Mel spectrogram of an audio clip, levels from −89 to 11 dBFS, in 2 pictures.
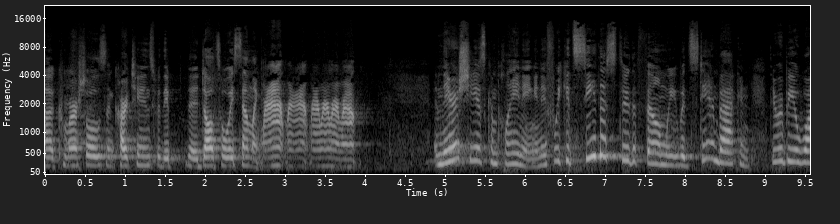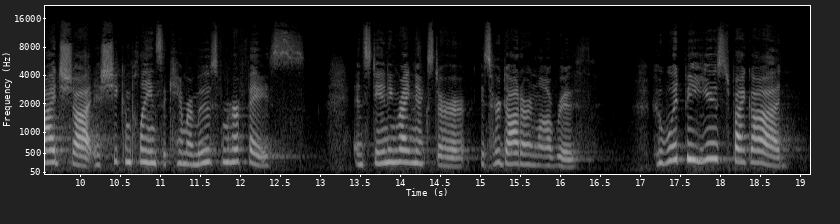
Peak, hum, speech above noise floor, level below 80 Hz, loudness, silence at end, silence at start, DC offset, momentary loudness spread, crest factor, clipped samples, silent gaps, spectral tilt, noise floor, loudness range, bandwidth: -12 dBFS; none; 39 dB; -82 dBFS; -31 LUFS; 0.25 s; 0 s; under 0.1%; 11 LU; 20 dB; under 0.1%; none; -2.5 dB/octave; -71 dBFS; 6 LU; 16 kHz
